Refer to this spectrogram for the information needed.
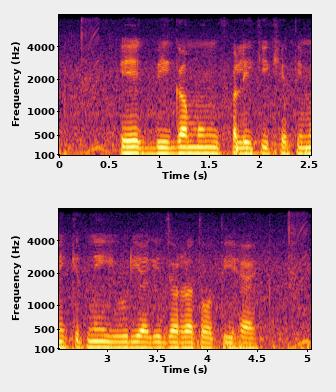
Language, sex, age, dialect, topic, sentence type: Hindi, male, 25-30, Marwari Dhudhari, agriculture, question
